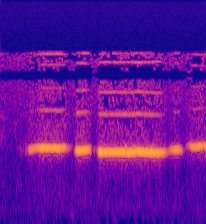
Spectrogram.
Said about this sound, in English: Who's whistling? Who's doing that?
